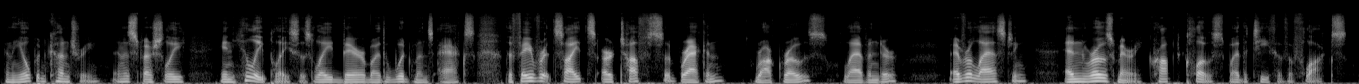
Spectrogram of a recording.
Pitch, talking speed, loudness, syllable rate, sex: 120 Hz, 165 wpm, -23 LUFS, 5.4 syllables/s, male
